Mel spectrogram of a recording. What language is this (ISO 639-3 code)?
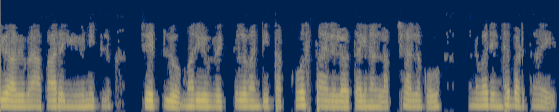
tel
